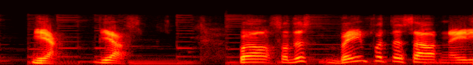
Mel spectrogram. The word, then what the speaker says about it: Baen: But in 1987, uh I call it Bane Books. I've heard it pronounced Bayon, but Bane Books put out Cthulhu mythos and Kindered Horrors.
